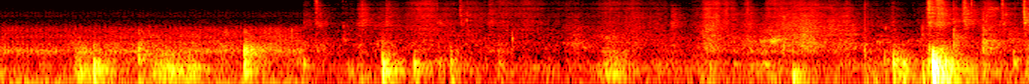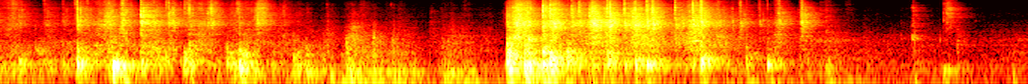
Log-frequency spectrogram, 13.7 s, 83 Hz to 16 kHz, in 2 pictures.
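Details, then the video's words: Two-month-old Jack Russell Terrier puppy play-fighting with a two-year-old Fox Terrier indoors; scattered short growls, whimpers and scuffling, with a loud burst of rough snarling and thrashing noise near the end. "JACK RUSSEL TERRIER (2 months old) VS FOX TERRIER (2 years old)"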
